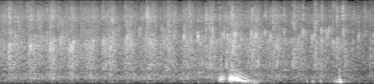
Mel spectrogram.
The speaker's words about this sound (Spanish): ¿Alguien lo cree? Si usted lo cree, denle un aplauso más fuerte a Jesús.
